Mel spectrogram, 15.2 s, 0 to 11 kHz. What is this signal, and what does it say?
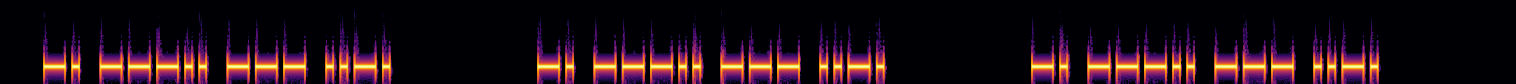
Morse code, heard as a keyed tone, about 17 wpm, 700 Hz. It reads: N8OF N8OF N8OF
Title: USA Call Signs - 4 Characters - Repeated 3x - 17wpm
